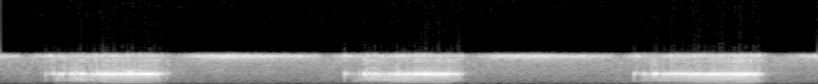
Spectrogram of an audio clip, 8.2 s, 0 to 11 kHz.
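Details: An adult woman snoring: three regular buzzing snores on inhalation about every three seconds, roughly 20 breaths a minute, with quiet exhalations between; snoring.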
